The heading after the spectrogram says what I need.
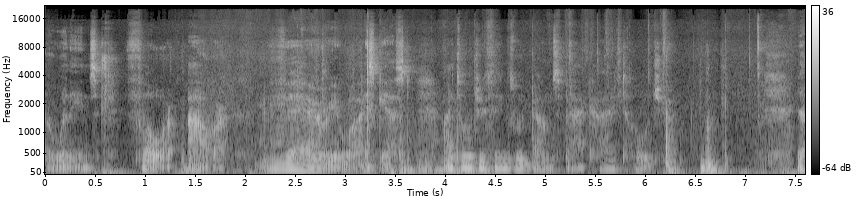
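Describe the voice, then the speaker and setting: A man doing an ASMR roleplay as a casino card dealer, talking slowly and softly with smug, teasing patter that slips into whispers. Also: lowish voice, vocal fry. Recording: audible background noise.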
